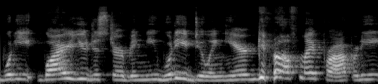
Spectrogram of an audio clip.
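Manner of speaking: aggressive, bristling, angry, hostile, defensive tirade. Retelling a farmer on a TV show answering police: imitating an angry, hostile farmer. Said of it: "Immediately defensive, angry, aggressive, hostile".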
